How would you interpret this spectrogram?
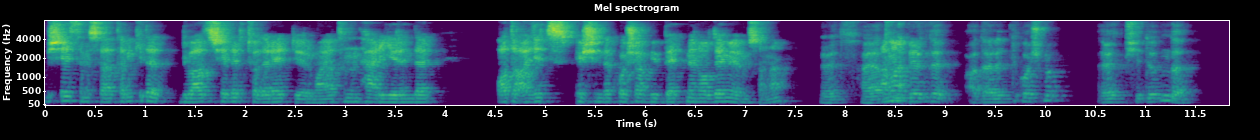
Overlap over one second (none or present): none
